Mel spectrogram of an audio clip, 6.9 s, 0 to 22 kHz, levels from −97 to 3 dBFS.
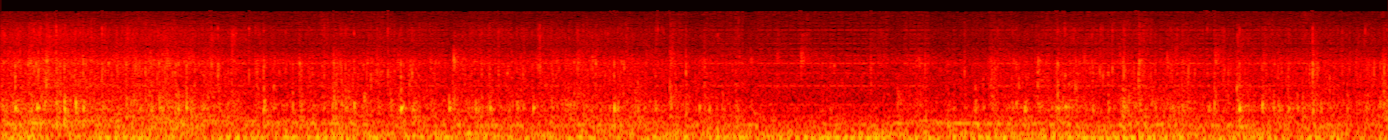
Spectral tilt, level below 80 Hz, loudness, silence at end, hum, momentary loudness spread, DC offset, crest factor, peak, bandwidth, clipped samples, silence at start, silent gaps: -4.5 dB/octave; -42 dBFS; -37 LUFS; 0 s; none; 5 LU; under 0.1%; 18 dB; -18 dBFS; 17 kHz; under 0.1%; 0 s; none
